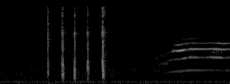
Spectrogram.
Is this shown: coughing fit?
no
